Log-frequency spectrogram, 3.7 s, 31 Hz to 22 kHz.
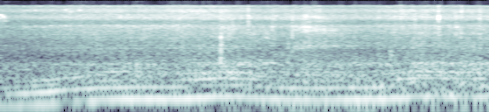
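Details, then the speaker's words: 2006 Chevrolet Trailblazer pulling away in gear after repair: low, even drivetrain rumble with no more marble-in-a-tin-can ting; the starter had been causing the noise and replacing it fixed it. "no more noise yay do it one more time yes that noise is gone"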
